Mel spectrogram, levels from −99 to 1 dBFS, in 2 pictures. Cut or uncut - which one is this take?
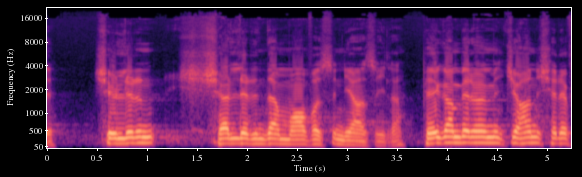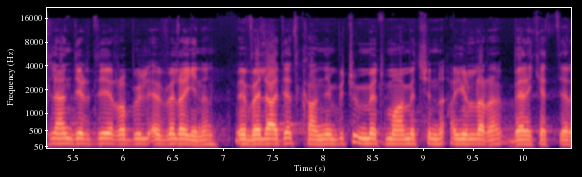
cut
